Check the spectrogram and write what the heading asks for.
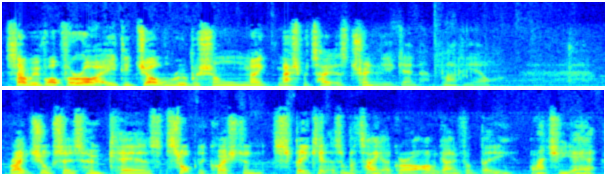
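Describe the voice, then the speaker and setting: A man with a lowish voice and lively intonation hosts a quiz-game livestream at a moderate pace, over lo-fi sound with slight background noise. Chatty and jokey, he reads viewers' messages aloud and mumbles through foreign names.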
